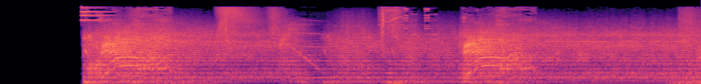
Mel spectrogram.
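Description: A loud rushing whoosh of fast flight sweeps past, with swelling gusts.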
